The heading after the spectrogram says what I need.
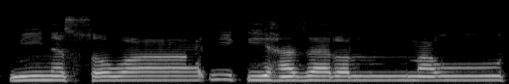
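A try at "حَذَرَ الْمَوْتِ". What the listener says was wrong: হাজা হয়ে যাচ্ছে, হা দাল, জালের জিব্বাটা বের হবে। হাজারল মাউত।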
